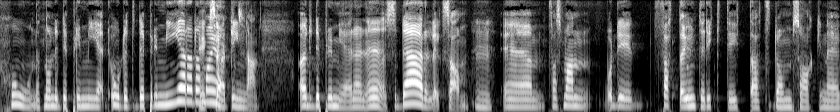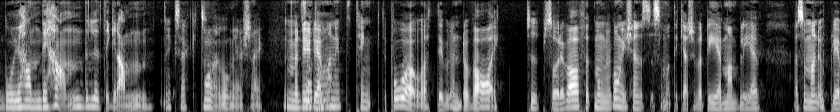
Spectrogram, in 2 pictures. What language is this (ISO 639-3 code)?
swe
